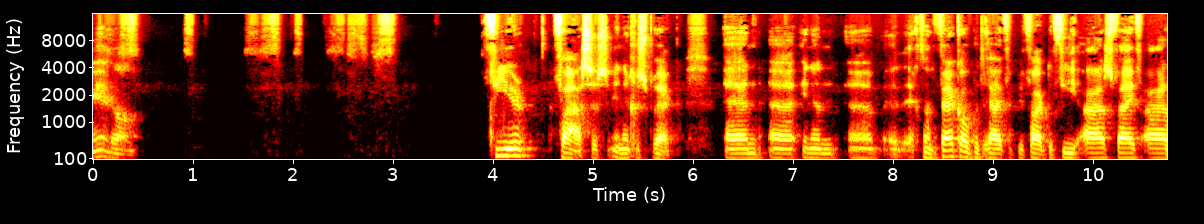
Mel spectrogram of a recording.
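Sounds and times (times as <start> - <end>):
speech: 0.0 - 1.0, 4.0 - 10.7
pen sketching a picture on paper: 1.5 - 3.1.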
